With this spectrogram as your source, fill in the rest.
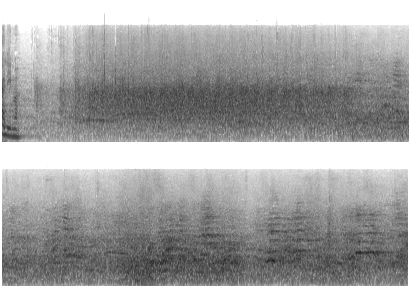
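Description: An audience applauds and cheers in a large echoing hall.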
